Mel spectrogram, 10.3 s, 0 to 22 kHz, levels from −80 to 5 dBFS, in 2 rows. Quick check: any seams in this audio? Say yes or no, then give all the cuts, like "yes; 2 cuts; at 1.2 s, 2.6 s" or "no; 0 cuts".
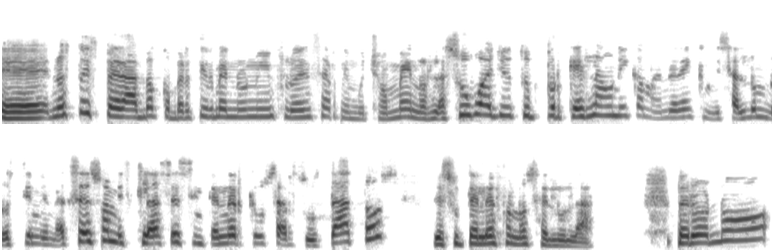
no; 0 cuts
